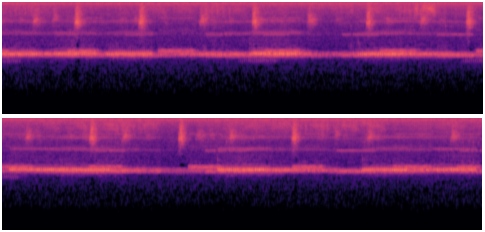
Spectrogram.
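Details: Summer-night chorus of crickets in Bulgarian grassland, recorded in surround sound: continuous high-pitched trilling with gentle swells in loudness and scattered crisp chirps layered above, no other sounds evident.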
